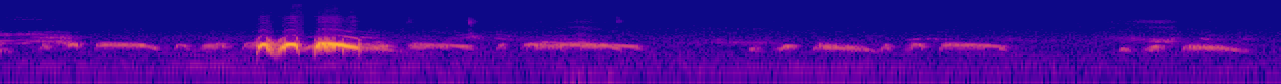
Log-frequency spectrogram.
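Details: Decoy spotted dove calling wild doves in with insistent coos. One loud phrase of doubled hollow notes and a long, falling coo stands out. Many soft, distant coos from other doves run before and after it.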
